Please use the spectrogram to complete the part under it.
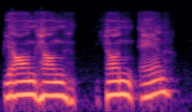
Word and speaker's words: Byung-Hyun An: Byung-Hyun An.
